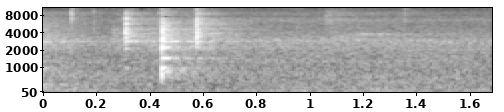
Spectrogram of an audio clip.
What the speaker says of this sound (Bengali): আর এবারে মাংসটার মধ্যে জাস্ট গরম মশলা দিয়ে নাড়াবো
